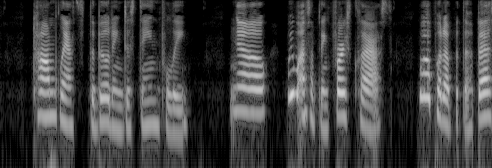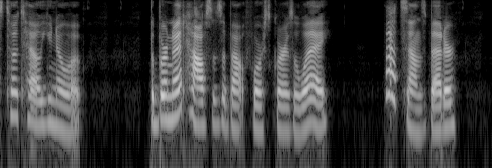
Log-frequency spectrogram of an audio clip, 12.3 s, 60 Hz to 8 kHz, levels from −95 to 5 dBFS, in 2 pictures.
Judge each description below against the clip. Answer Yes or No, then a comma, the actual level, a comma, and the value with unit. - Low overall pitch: No, high, 215 Hz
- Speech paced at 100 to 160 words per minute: Yes, average, 155 wpm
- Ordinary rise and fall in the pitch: No, wide, 5.9 semitones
